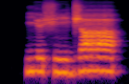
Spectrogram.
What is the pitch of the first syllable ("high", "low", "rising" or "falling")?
low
